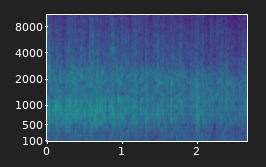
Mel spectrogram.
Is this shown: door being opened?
no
